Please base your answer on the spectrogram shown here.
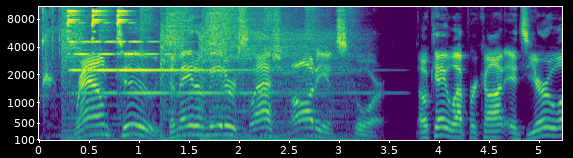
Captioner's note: bell rings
